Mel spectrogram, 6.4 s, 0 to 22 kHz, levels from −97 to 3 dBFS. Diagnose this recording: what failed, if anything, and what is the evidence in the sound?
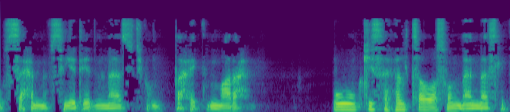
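At the codec stage, this is likely low-bitrate audio saved at a high bitrate: the speech stops sharply at 10.6 kHz throughout, a cut-off typical of roughly 40 kbit/s MP3 that re-encoding cannot restore.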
